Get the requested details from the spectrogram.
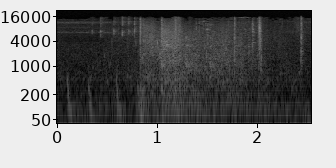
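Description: A speargun fires with a muffled underwater thud.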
